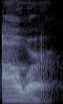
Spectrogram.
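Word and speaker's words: hour: invés do artigo a é o mesmo caso da palavra our em inglês our tendo em vista que nesse caso o som do H é mudo e ainda falando sobre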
